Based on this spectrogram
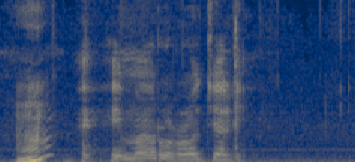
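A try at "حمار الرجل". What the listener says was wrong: Ar-rajulu. Himarur iya, ar-rajulu ya, laki-laki, ar-rajulu ya, bukan rojali, bukan ya, rajulu ya, sehingga ketika ditambahkan himar jadi himarur rajuli ya, artinya apa? Rajul ya, rajul. Bukan rojali, rajul. Ingat, ar-rajulu bukan ar-rajali ya. Ar-rajulu.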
